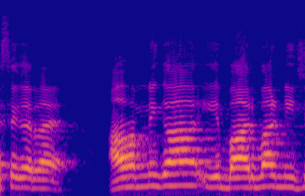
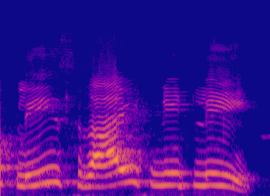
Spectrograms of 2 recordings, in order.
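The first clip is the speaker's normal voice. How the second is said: teacher instruction; 3 semitones higher, slower than usual. Acted. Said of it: "मैं इस बच्चे को बोल रहा हूं".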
